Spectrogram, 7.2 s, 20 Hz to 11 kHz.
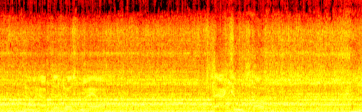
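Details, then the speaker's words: Ford F-100 351W V8 with C4, at idle about 750 rpm just after fitting a new carburetor with a thick gasket: low, steady, mostly smooth idle with faint unevenness; owner hears a slight miss, one side louder; smooth idle. "very smooth a little missing in here this side's a little louder see what 750 rpm"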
